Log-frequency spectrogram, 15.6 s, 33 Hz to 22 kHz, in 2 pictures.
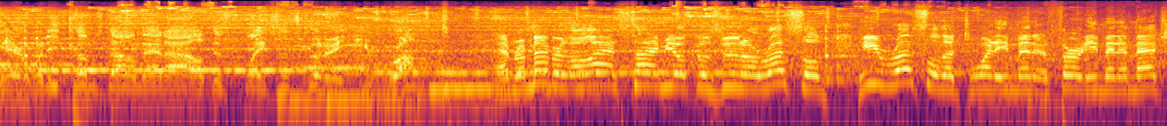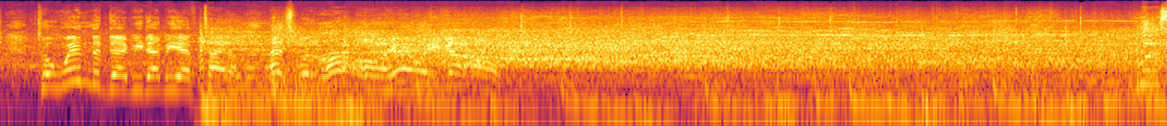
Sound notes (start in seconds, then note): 9.0 upbeat music; 11.4 audience cheers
